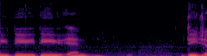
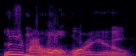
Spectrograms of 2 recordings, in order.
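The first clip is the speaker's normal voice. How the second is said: through a door; 11 semitones higher, 3 dB louder than usual. Acted. Lion knocker questions the visitor.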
